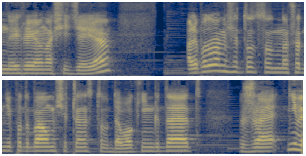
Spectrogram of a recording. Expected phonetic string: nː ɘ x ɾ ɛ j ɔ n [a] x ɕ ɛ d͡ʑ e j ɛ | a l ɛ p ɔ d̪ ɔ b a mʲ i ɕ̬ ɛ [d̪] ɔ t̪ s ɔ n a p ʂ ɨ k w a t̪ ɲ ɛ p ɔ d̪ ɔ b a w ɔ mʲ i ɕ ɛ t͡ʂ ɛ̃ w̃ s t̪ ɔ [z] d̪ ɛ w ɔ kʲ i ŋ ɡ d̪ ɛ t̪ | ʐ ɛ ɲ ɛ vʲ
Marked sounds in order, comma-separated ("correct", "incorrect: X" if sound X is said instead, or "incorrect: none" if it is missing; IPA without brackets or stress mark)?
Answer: correct, incorrect: t̪, incorrect: v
